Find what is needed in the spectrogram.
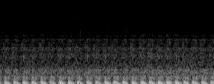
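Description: Small single-cylinder Honda underbone motorcycle engine running steadily with an even, rapid putter, ridden on a flat tyre.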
